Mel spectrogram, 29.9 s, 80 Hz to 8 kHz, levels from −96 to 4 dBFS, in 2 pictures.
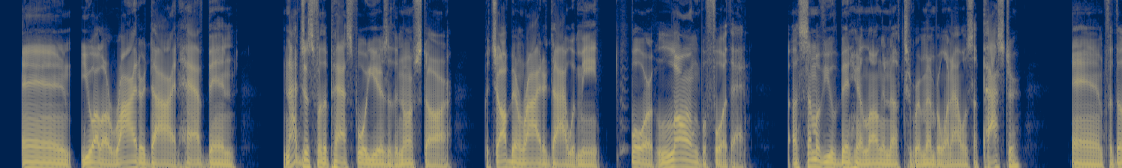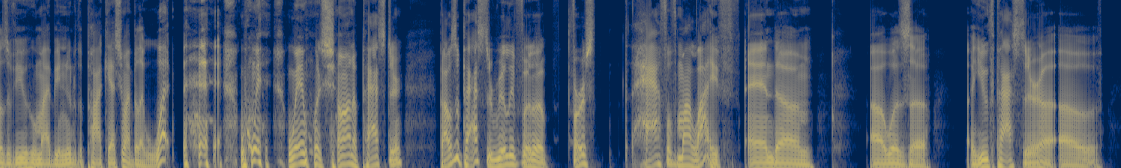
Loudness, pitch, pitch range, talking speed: -20 LUFS, 85 Hz, 75-95 Hz, 190 wpm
